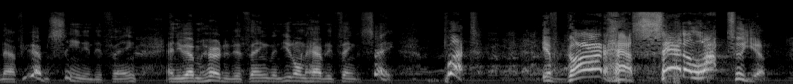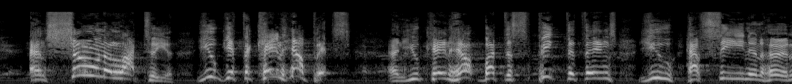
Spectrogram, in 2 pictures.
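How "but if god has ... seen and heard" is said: high, loud pulpit proclamation; impassioned sermon shout; full-force preaching. Real, not acted. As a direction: drive it home to the congregation.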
